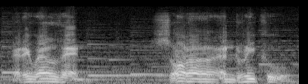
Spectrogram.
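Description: An actor playing a stern, solemn old wizard master in a video game, speaking gravely and formally. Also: male voice, medium pitch, animated, a little slow, music in the background. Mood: solemn, instructive. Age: older. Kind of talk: video game cutscene acting, expository.

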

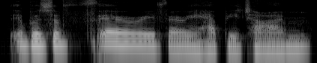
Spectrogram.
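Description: A woman in her sixties with an Australian accent, an actor recalling her family history in a measured, reflective way. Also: sits low, expressive, dry recording, studio quality. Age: 60s. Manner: thoughtful, measured, gentle. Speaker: actor and author guest. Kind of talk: reflective interview storytelling. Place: living room, seated on a sofa.

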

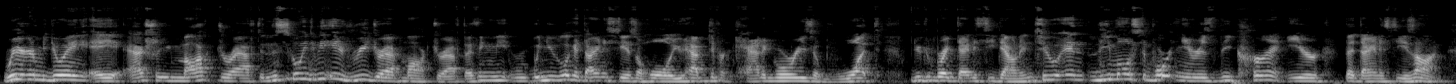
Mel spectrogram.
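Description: Hoarse man thinking aloud. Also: a little high, brisk. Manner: rambling, thinking aloud with many fillers. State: hoarse, losing his voice. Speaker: fantasy football channel host. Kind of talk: casual screen-share commentary.

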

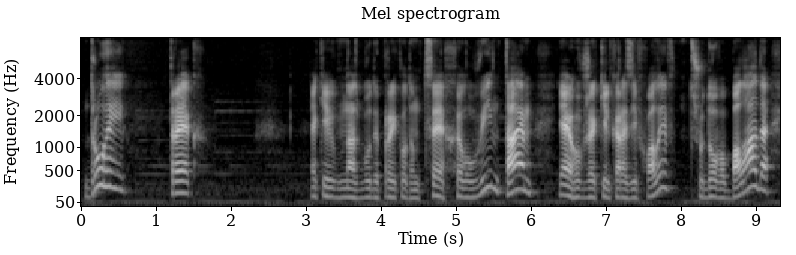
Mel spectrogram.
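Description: A male reviewer talks through gear in a conversational way at a middling pitch, with music playing faintly behind him. He pauses to search for words, draws some out and pushes others up for emphasis. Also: very animated, a bit bright. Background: background music.

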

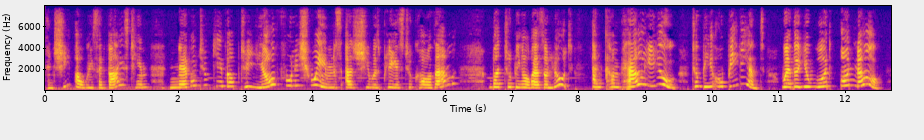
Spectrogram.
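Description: A woman reading an audiobook and voicing a chattering, gossipy young maid with breathless, drawn-out emphasis. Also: very high voice, lively intonation, bright, forceful tone, pitched above the performer's own voice, heavily acted, rough recording.

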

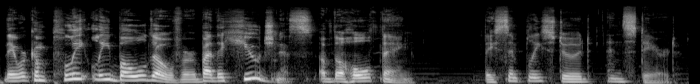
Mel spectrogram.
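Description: An expressive narrator reads a children's story aloud. The delivery is dramatic, with lively swings in pitch, and music plays underneath. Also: measured pace.

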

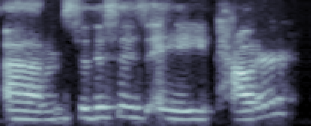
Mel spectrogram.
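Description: A woman in her thirties, a bit hoarse from illness, chatting casually at her webcam in a small home office while unboxing products, with plenty of ums. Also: mid-range voice, unhurried. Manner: chatty, rambling, with frequent ums. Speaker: product vlogger. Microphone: webcam at desk.

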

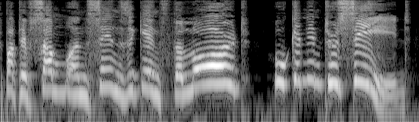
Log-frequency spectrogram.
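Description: A man's voice: very high voice, sing-song, measured pace, no echo, studio quality, heavily acted. An actor playing a very old, nearly blind priest and father, admonishing in a dramatized audio Bible. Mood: anguished reproach.

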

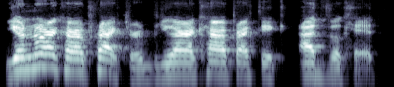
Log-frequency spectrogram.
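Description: A man in his thirties with a Spanish-speaking accent hosts an interview over a headset from an office. His voice sits a little high, and he restarts his phrases, repeating words as he works his way through a question. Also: animated, fast talker, bright, forceful tone. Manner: friendly, repeats words as he thinks. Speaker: host. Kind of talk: casual interview chat. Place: office with banner. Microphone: headset on video call.

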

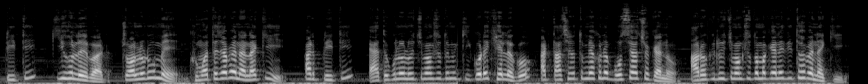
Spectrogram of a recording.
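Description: A man's voice: extremely high pitch, rapid-fire, soft background music. A man voicing an exasperated young husband who nags his wife in a cartoon. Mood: impatient. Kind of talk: Bengali cartoon voice acting.

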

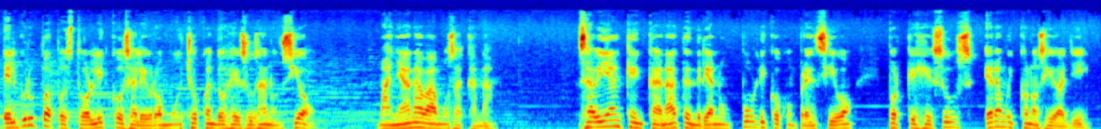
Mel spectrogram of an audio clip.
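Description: A man reads a religious text aloud in a slow, solemn, evenly paced way. His voice is mellow and dark at a middle pitch. Faint music plays softly behind him. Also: lively intonation. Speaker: reader. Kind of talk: measured scripted book reading.

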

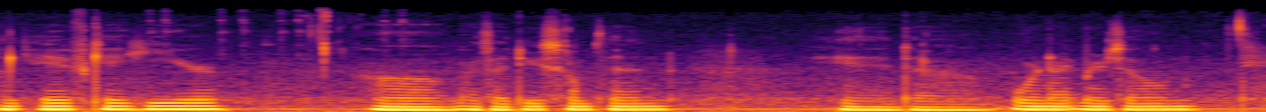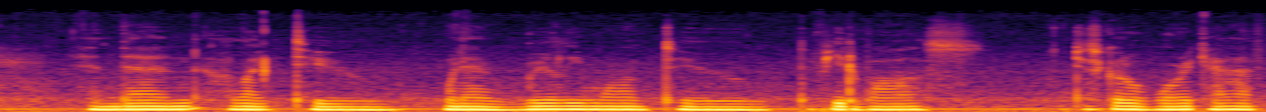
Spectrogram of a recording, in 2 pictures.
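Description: A man talks softly through a video game in a relaxed ASMR style. His voice sits a little low and barely moves in pitch as he rambles casually. There is clear noise behind him, with clicking. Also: moderate pace. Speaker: gaming video creator. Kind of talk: soft-spoken ASMR game commentary.

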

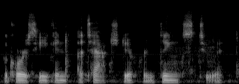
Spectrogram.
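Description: A man giving an unscripted hands-on review, talking in a halting, rambling way and often trailing off. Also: low-pitched, monotone, vocal fry, slight background noise. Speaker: toy reviewer. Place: indoors at a tabletop.

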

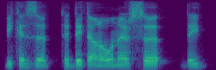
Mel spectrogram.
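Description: A man presenting a research project in a webinar, speaking hesitantly and haltingly with repeated words. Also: fairly even intonation, fairly bright tone, no room sound. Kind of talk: webinar presentation over slides. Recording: dull, muffled low-fidelity webinar audio.

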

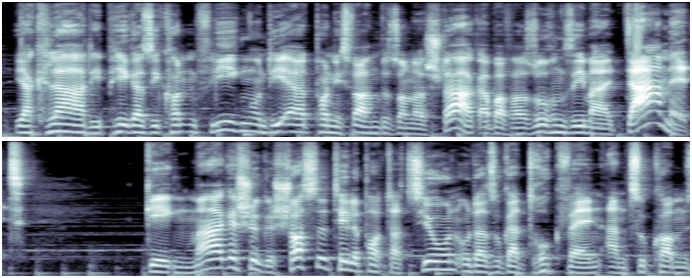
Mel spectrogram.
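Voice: mid-range voice, fairly bright tone. A performer voicing an immortal, mischievous chaos creature in a theatrical fan audio monologue, mock-formal, sardonic and playfully rambling. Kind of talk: theatrical first-person character monologue in a fan audio story.

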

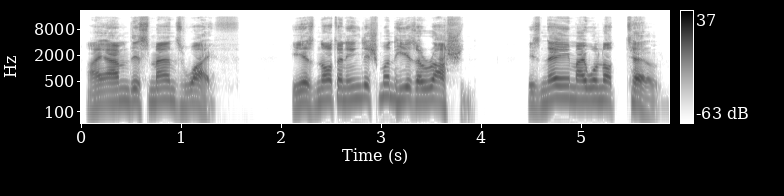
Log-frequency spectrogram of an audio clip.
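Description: A man's voice: a little high, animated, normal speed, a bit bright, no echo, studio quality. Man voicing a dignified, disdainful foreign woman. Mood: earnest confession.

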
